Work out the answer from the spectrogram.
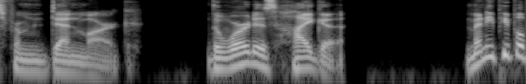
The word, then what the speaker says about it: hygge: The word is hygge. Many people pronounce it hygge.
